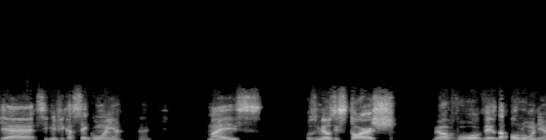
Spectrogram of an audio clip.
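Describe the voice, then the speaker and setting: In a dry, close sound with no echo, a man speaks very slowly at a fairly high pitch. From Brazil. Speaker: judge. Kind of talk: conversational interview. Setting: video call.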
